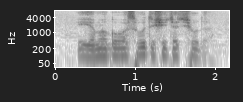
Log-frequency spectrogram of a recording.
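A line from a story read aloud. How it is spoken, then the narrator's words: Whisper. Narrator (Russian): прошептал он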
